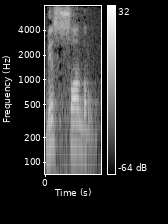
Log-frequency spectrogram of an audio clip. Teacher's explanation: والباء مقلقلة والراء أيضا مفخمة، والحمد لله رب العالمين.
